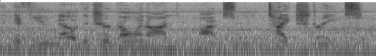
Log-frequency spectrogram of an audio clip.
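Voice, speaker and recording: A man speaks at a moderate pace amid loud background noise. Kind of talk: casual driving vlog tips. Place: car. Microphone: phone near.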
